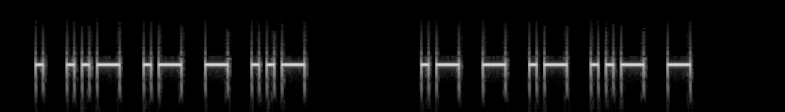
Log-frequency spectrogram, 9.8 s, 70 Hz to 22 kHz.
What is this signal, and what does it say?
Morse code, heard as a keyed tone, about 13 wpm, 800 Hz. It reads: EUATU ATAUT
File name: LEZIONI / 2 UHDN / 2 U 12wpm 1338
